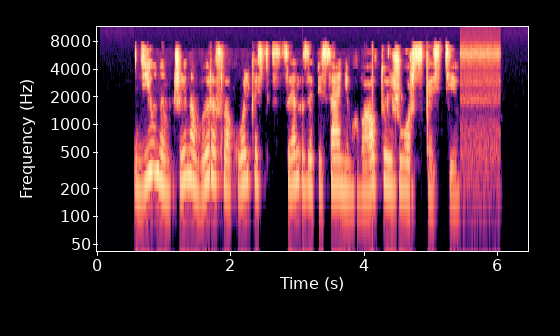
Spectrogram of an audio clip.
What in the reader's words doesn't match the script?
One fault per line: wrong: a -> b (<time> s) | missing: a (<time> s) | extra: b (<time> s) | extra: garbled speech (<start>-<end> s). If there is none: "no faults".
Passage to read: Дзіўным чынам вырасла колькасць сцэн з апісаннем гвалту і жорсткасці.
no faults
